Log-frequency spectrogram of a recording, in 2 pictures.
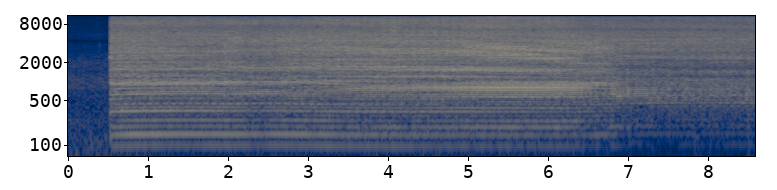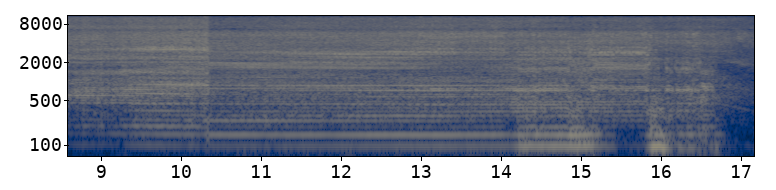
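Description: An aluminum saw cuts an aero piece for a Honda S2000, giving a loud, continuous motor whine with a grinding edge whose pitch and strain shift as the blade works through the part, then drops near the end.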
